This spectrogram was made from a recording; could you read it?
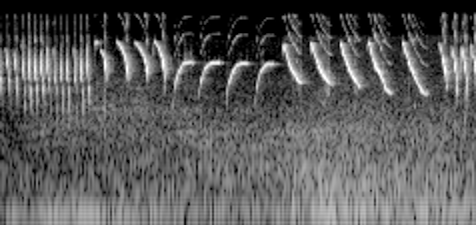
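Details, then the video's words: Training song of a Spanish Timbrado canary for young canaries: fast rattling trill, then slow repeated rising-and-falling whistled arcs, ending in sharp descending sweeps and another quick trill. "Spectacular SPANISH TIMBRADO Canary, This Canary Invites All Birds to Sing"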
